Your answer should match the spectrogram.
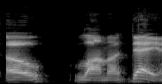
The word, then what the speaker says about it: Olamide: So his name is Alamide. Olamide. Mm-hmm. Right? But it's pronounced O. Llama Day, and his at on Twitter is Llama Day, like the word llama and the word day, which I think is tremendous.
